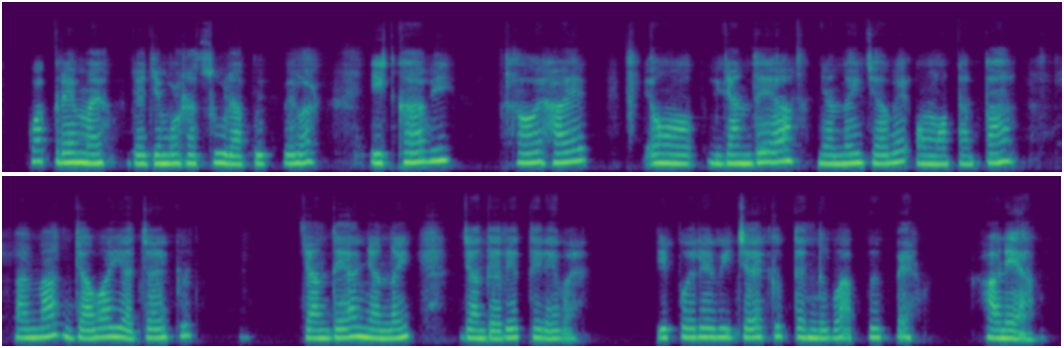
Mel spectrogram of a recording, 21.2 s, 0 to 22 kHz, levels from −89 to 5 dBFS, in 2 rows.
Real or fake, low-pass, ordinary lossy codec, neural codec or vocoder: real; 14.4 kHz; none; none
